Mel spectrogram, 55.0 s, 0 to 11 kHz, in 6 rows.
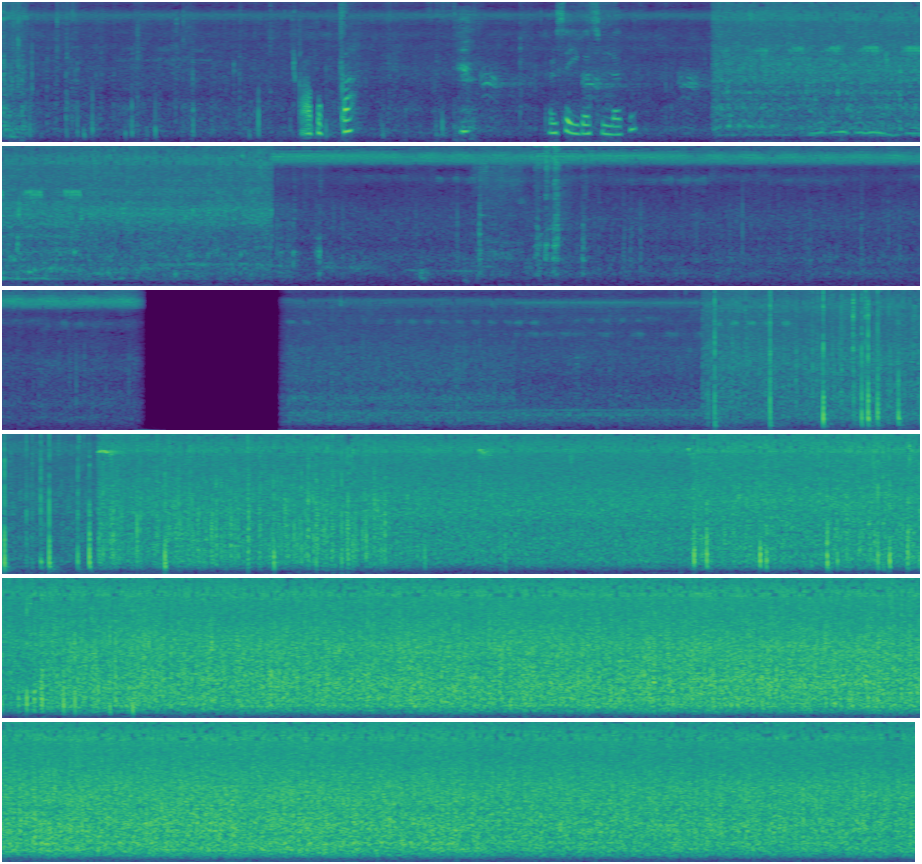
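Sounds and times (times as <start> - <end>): heavy raindrops hitting: 0.0 - 0.9, 7.1 - 11.9, 25.4 - 55.0
rain downpour: 0.0 - 4.0, 7.1 - 11.9, 25.4 - 55.0.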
